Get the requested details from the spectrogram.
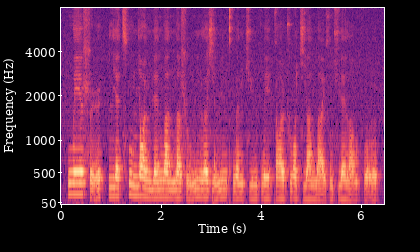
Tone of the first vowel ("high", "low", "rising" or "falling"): high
